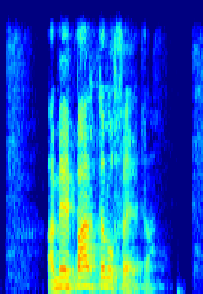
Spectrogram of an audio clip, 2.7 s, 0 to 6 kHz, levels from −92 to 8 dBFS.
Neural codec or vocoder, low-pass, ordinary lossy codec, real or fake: codec, 16 kHz, 4 kbps, FunCodec, trained on Chinese and English, 50 frames a second; 5.4 kHz; Opus, 64 kbps; fake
